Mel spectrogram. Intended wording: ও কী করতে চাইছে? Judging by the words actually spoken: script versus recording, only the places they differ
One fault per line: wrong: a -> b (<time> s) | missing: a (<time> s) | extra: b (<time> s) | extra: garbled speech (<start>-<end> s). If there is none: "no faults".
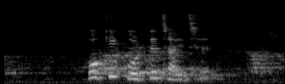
no faults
